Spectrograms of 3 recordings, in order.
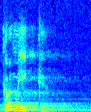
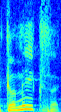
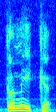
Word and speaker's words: comique: Pas comics, comique. 3 syllabes. Co-mi-que.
